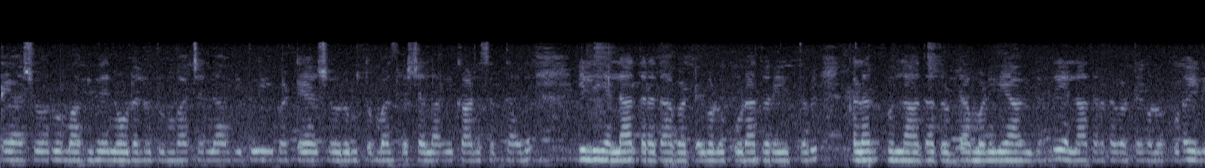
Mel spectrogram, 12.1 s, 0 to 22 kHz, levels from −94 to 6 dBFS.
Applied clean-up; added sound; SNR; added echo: none; none; none; none.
